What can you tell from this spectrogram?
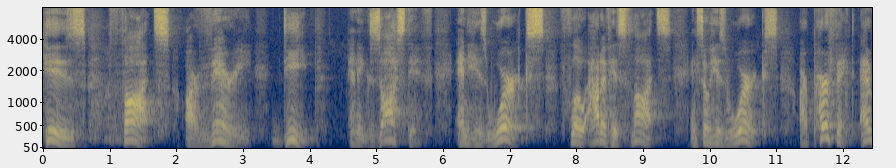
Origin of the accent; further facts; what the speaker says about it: Kansas, United States; I grew up in the Midwest, in Kansas in particular, and there are lots of cattle farms in Kansas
